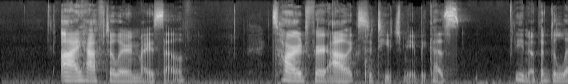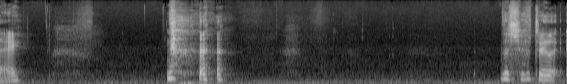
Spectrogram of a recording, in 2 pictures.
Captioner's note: laughs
